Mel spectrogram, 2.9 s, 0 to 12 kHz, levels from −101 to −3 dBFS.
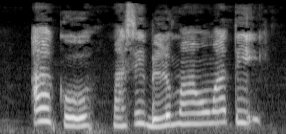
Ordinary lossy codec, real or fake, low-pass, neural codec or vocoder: MP3, 64 kbps; fake; 10.8 kHz; vocoder, 44.1 kHz, 128 mel bands, Pupu-Vocoder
